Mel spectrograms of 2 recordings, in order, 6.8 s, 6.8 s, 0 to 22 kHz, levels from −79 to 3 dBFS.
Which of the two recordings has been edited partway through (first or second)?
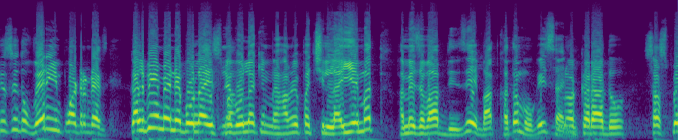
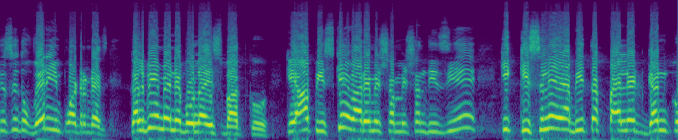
first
